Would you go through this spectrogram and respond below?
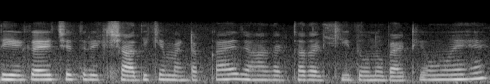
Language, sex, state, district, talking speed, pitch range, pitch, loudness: Hindi, female, Chhattisgarh, Balrampur, 185 wpm, 205-225 Hz, 215 Hz, -18 LUFS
